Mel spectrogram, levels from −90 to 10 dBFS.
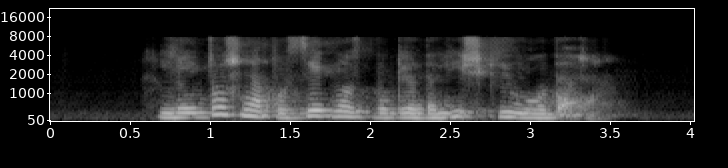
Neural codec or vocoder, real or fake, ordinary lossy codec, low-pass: codec, 16 kHz, 2 kbps, FreqCodec, smaller model; fake; none; none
